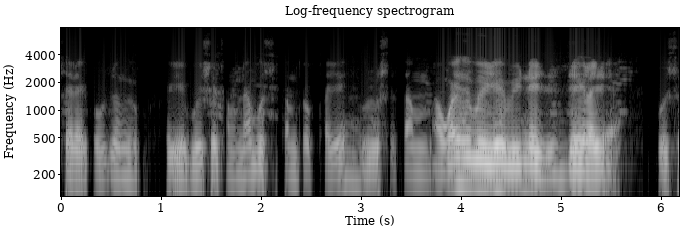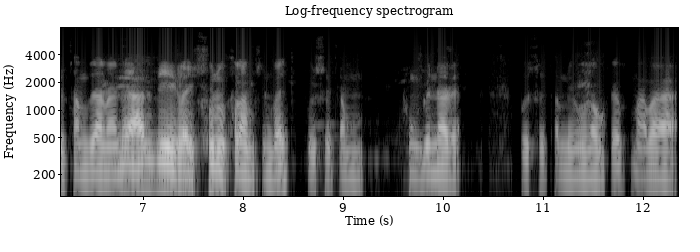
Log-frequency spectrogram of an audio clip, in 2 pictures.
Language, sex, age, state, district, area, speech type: Bodo, male, 60+, Assam, Chirang, rural, spontaneous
